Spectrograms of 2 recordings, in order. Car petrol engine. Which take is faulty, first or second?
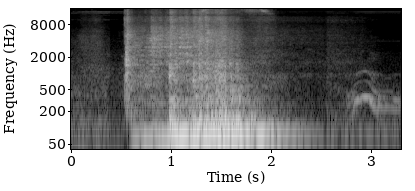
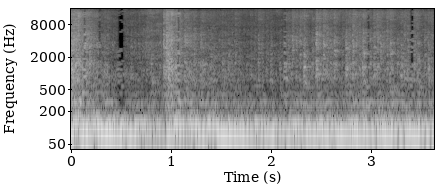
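first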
